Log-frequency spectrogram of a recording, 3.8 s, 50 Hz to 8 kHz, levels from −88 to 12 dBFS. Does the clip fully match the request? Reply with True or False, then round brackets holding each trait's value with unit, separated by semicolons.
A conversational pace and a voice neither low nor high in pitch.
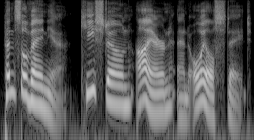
False (95 wpm; 175 Hz)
